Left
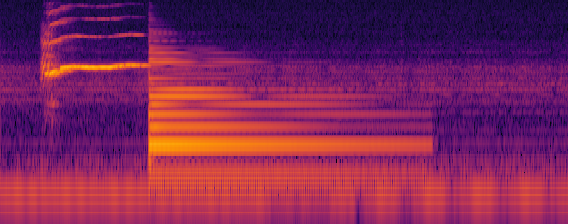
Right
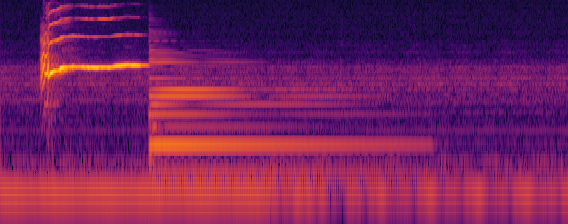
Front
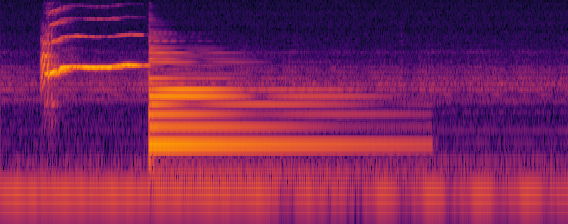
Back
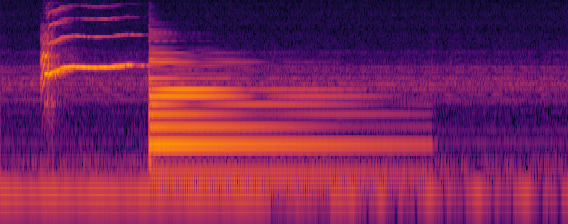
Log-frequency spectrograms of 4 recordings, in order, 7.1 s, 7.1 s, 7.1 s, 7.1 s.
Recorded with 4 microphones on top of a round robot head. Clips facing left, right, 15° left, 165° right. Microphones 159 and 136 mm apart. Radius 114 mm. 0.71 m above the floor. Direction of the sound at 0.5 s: 100° right.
